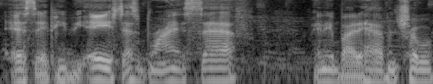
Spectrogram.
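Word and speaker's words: Brian Sapph: That's Brian Saf. Anybody having trouble pronouncing?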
